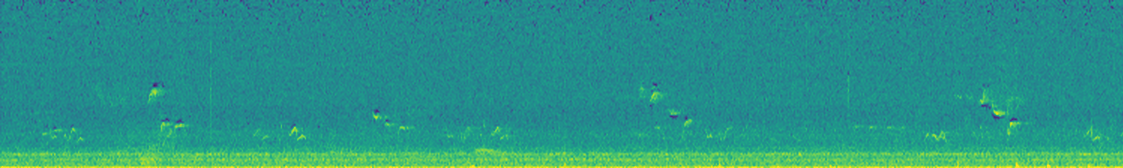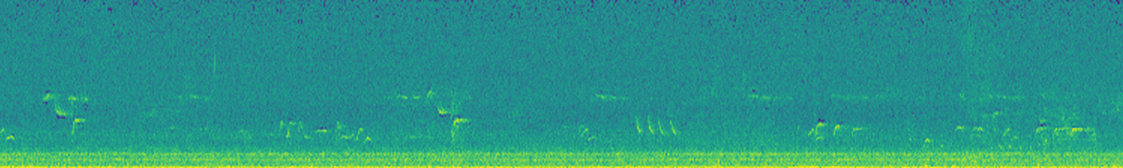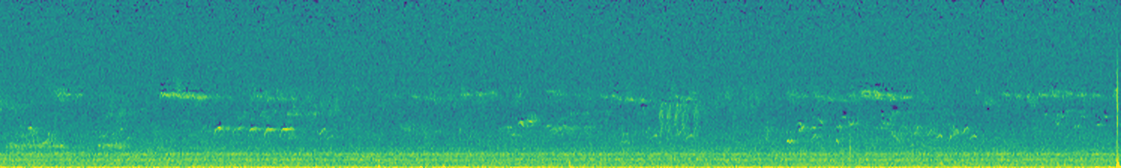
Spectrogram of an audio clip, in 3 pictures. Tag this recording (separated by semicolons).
Free; spring; birds; forest; field-recording; nature; Ambiance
